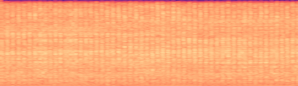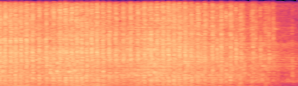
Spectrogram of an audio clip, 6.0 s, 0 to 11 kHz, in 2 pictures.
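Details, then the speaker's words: 2013 Bennche 500 single-cylinder UTV with knocking, smoking and heavy blow-by, O2 sensor faulty: steady, even thumping with no extra knock riding on it before it dies away; no fault heard now that the earlier noise is gone. "And honestly, I don't hear, I don't hear anything wrong with the motor now since that's gone."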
